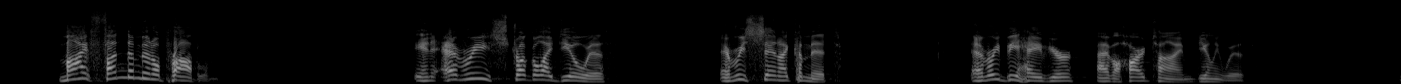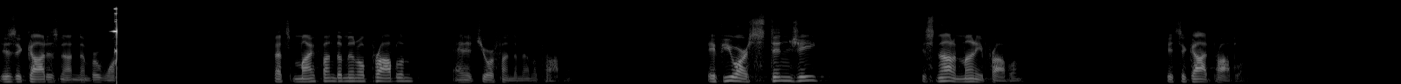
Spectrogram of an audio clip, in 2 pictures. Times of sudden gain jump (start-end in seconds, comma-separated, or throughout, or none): none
